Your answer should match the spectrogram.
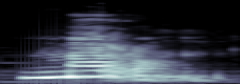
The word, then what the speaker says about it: Marrón: Marrón. So as you can see, a lot of the colors have these strong R pronunciation. Marrón.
